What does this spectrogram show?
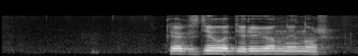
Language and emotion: Russian, neutral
